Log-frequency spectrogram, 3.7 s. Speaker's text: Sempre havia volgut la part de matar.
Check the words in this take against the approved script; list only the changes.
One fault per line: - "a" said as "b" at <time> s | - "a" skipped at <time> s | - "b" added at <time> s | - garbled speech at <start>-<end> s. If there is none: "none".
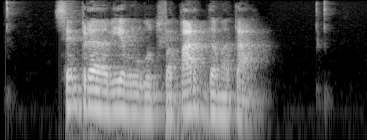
none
